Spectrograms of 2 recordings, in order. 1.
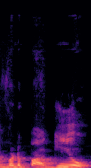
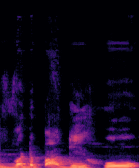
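'ho' ਦਾ ਅੰਤਲਾ ਸਵਰ ਛੋਟਾ ਕੱਟਿਆ ਜਾਂਦਾ ਹੈ। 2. 'ho' ਦਾ ਅੰਤਲਾ ਸਵਰ ਲੰਮਾ ਖਿੱਚਿਆ ਜਾਂਦਾ ਹੈ। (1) "ਹੁਣ ਕਈ ਸੱਜਣ ਇਹਦਾ ਪਾਠ ਉਚਾਰਨ ਕਰਦੇ ਆ" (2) "ਇਹ ਪਾਠ ਦਾ ਉਚਾਰਨ ਮੈਂ ਕੀ ਕਰ ਰਿਹਾ ਜੀ"

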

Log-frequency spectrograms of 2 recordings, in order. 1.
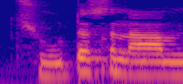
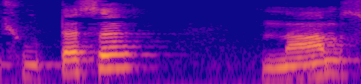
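ਦੋਵੇਂ ਸ਼ਬਦ ਬਿਨਾਂ ਠਹਿਰਾਅ ਦੇ ਇਕੱਠੇ ਬੋਲੇ ਜਾਂਦੇ ਹਨ। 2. ਪਹਿਲੇ ਸ਼ਬਦ ਤੋਂ ਬਾਅਦ ਇੱਕ ਛੋਟਾ ਠਹਿਰਾਅ ਆਉਂਦਾ ਹੈ। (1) "ਛੂਟਸ ਨਾਮ ਨਹੀਂ" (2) "ਛੂਟਸ ਤੇ ਯਮਕ ਲਾ ਦੇਣੀ ਹੈ"

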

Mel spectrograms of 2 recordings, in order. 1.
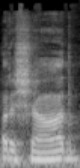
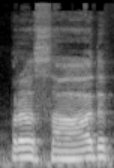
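ਇਹ ਸ਼ਬਦ ਸ਼ ਦੀ ਆਵਾਜ਼ ਨਾਲ ਬੋਲਿਆ ਜਾਂਦਾ ਹੈ। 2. ਇਹ ਸ਼ਬਦ ਸ ਦੀ ਆਵਾਜ਼ ਨਾਲ ਬੋਲਿਆ ਜਾਂਦਾ ਹੈ। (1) "ਕਈ ਗੁਰਮੁਖ ਪਿਆਰੇ ਪ੍ਰਸ਼ਾਦ ਪਾਠ ਕਰਦੇ ਹਨ, ਪਰ ਨਹੀਂ" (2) "ਪ੍ਰਸਾਦ ਪਾਠ ਕਰਨਾ ਹੈ"

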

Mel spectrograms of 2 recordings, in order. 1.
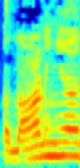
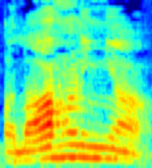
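ਵਿਚਲੀ h ਧੁਨੀ ਛੱਡ ਦਿੱਤੀ ਜਾਂਦੀ ਹੈ। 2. ਵਿਚਲੀ h ਧੁਨੀ ਸਾਫ਼ ਉਚਾਰੀ ਜਾਂਦੀ ਹੈ। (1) "ਆਮ ਪਾਠੀ ਸਿੰਘ ਅਲਾਹਣੀਆਂ ਹੀ ਕਹਿ ਜਾਂਦੇ ਹਨ, ਹਾਹਾ ਛੱਡ ਹੀ ਦਿੰਦੇ ਹਨ" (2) "ਅਲਾਹ ਹਾਹਾ ਬੋਲ ਕੇ ਅਲਾਹਣੀਆਂ ਇਸ ਤਰ੍ਹਾਂ ਉਚਾਰਨ"

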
